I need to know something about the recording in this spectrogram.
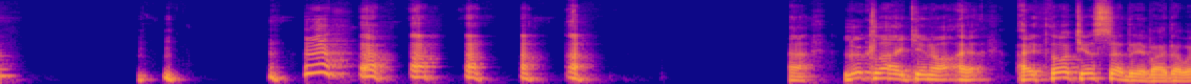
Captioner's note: Ketawa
